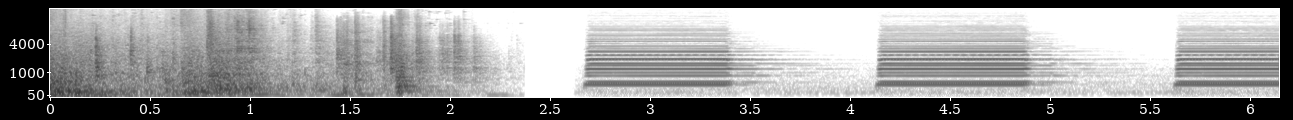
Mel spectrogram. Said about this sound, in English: I hit the hover car behind me, triggering its alarm.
